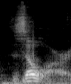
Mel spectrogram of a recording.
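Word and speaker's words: Zoar: Um it's uh the word little um zor is really how you would pronounce it.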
